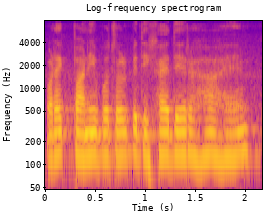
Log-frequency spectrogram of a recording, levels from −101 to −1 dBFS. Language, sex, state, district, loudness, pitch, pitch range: Hindi, male, Arunachal Pradesh, Papum Pare, -18 LUFS, 135 Hz, 130-135 Hz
